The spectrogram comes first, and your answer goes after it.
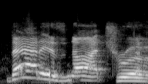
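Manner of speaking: loud, high, drawn-out protest; playfully outraged, every word stretched out loud; mock outrage. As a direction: slowly belt out an indignant denial.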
